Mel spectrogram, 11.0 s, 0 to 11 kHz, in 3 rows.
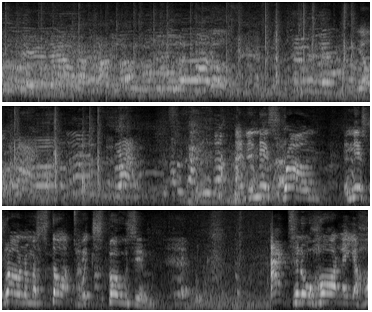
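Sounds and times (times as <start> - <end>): crowd talking: 0.0 - 11.0.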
